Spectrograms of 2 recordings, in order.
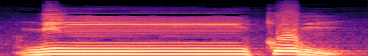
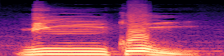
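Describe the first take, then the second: First: The n is hidden in a two-beat nasal hum. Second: The n is hidden in a one-beat nasal hum. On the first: The speaker calls it right. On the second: The speaker calls it wrong.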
